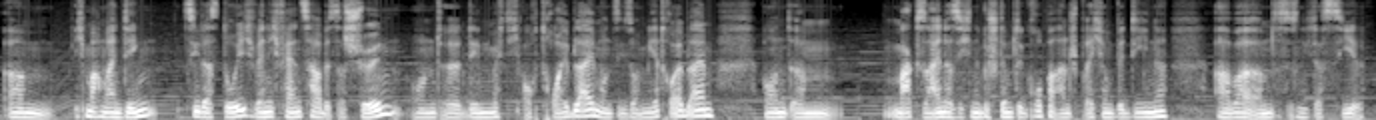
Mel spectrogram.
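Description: A man's voice: lowish voice, normal speed, gravelly, darkish tone, faint music behind. A man speaking as an interview guest, talking off the cuff and searching for words. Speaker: audio drama producer, interview guest. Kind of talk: unscripted interview talk.

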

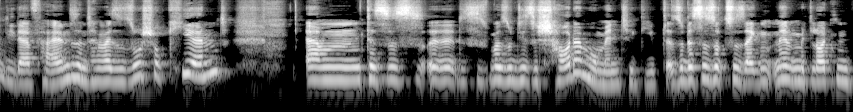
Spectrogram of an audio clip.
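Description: A woman from Dresden in eastern Germany co-hosting a podcast, chatting casually with hesitant, halting phrasing. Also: fairly high pitch, slightly rough. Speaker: podcast co-host, journalist. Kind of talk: casual chat.

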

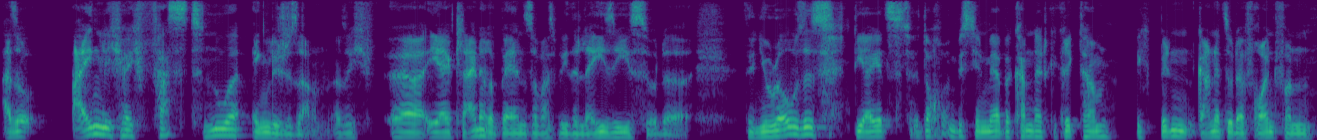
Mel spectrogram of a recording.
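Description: A man's voice: sits low, moderate pace. A man from Germany, a band musician, answering interview questions in an easygoing way and laughing readily. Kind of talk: casual interview chat.

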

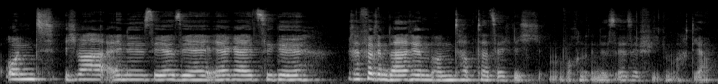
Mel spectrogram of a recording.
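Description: A woman's voice: medium pitch, little pitch movement, normal speed. A young woman from Bavaria, a school teacher, answering interview questions in a frank, chatty way and laughing easily. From Bavaria, Germany. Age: young adult. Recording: roomy echo.

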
